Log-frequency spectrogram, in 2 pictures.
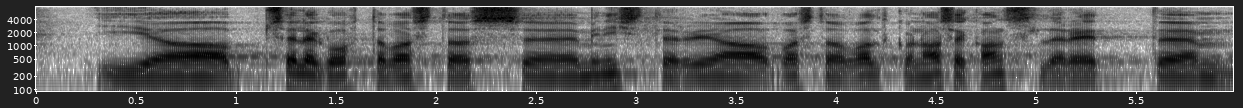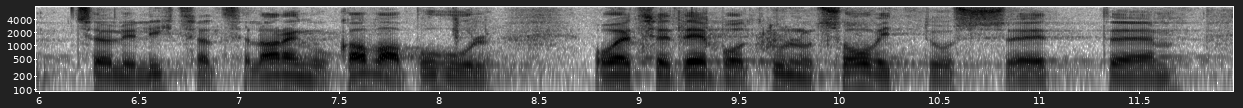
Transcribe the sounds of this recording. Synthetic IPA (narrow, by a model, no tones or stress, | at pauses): jɑse̞lːe̞ko̞ht̪ɑvɑst̪ɑsminist̪e̞ɾjɑvɑst̪ɑvɑvɑlt̪̚ko̞nːɑɑse̞kɑnt̪sle̞ɾe̞t̪ | se̞o̞lʲiliht̪sɑlt̪se̞lːɑɾe̞ŋɡ̥ukɑvɑpuɦul | o̞et̪se̞ːd̪e̞ːpo̞ːlt̪ːulnud̪̥so̞ːvit̪ːˑuse̞t̪ː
